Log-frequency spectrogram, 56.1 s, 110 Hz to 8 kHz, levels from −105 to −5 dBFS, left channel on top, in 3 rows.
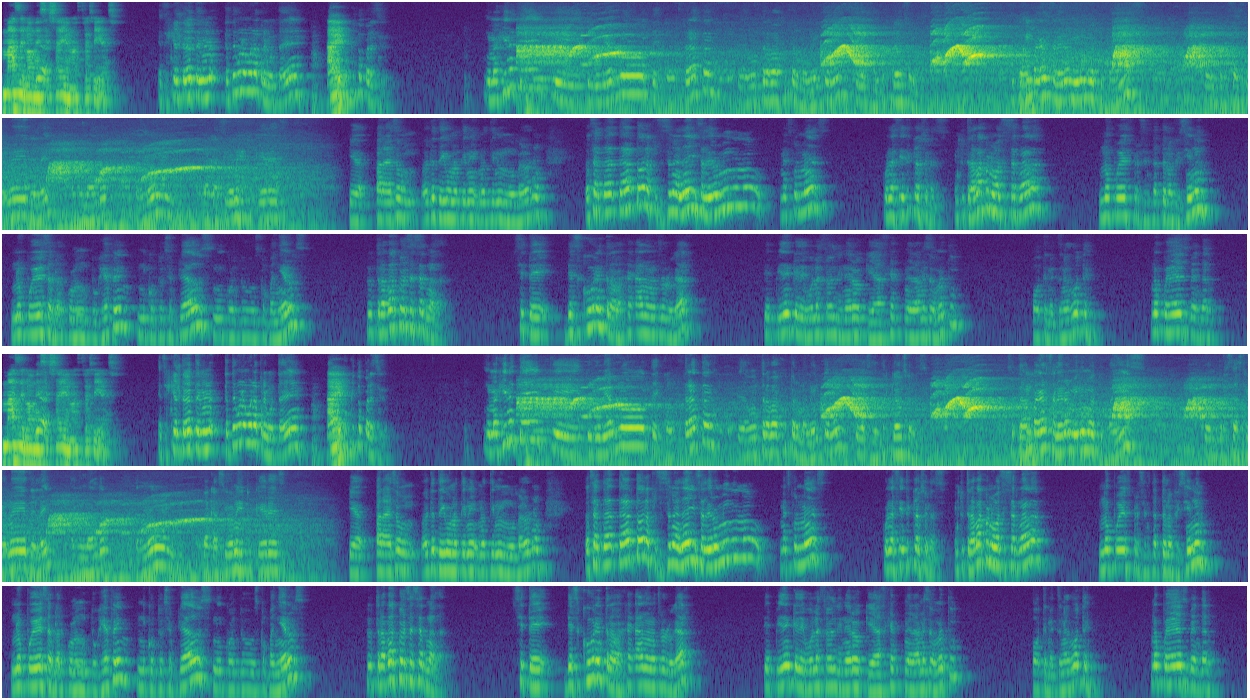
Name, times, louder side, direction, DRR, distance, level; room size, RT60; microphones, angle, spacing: voice 1, 0.0-1.7 4.9-5.2 15.3-15.5, left 1 dB, 15° left, 0 dB, 0.9 m, -25 dB
voice 2, 2.3-4.5 4.9-5.8 7.2-10.7 11.0-13.8 15.1-17.1 18.0-21.4 21.7-22.9 23.9-26.8 27.4-30.1 30.4-31.0 31.9-32.7 33.0-34.3 35.2-36.8 37.5-41.9 42.9-44.0 45.1-45.6 45.8-47.7 48.8-51.7 52.8-53.7 54.6-55.5, right 2 dB, 80° right, 8 dB, 0.7 m, -30 dB
Motor vehicle (road) / Siren, 7.7-23.3, left 2 dB, 60° left, 1.7 m, -25 dB
8.3 x 3.3 x 5.1 m, 0.44 s
head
